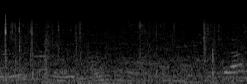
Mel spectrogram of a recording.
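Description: Faint, low voices of people talking outdoors, with a sharp click near the start.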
